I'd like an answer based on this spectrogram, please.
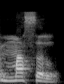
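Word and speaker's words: muscle: ও নাই কিন্তু তারপরেও এখানে সি টা সাইলেন্ট এই শব্দের উচ্চারণ হচ্ছে মাসেল মাসেল কি উচ্চারণ মাসেল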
